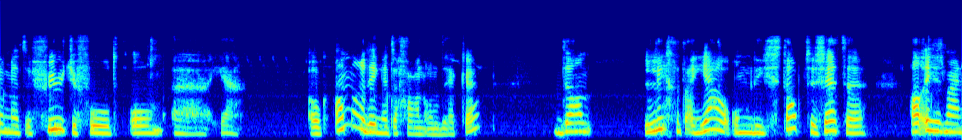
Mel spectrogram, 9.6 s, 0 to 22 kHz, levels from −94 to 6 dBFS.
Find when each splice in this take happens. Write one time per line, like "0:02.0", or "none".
none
